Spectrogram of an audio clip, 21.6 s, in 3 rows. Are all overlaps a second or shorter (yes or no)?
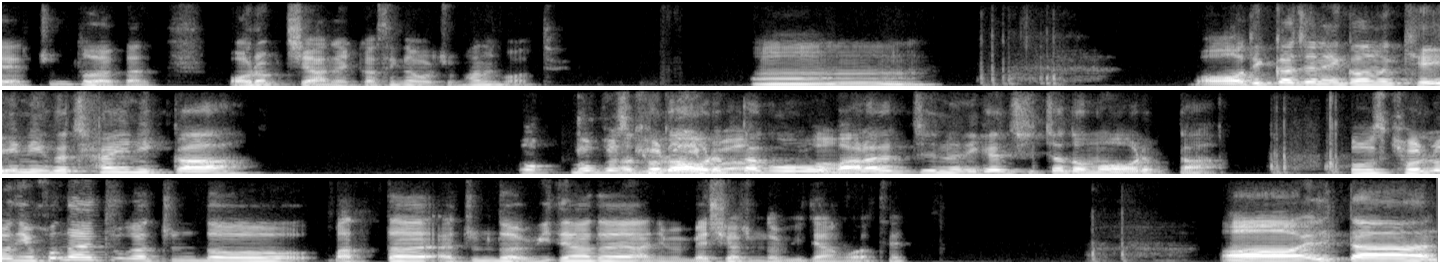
no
